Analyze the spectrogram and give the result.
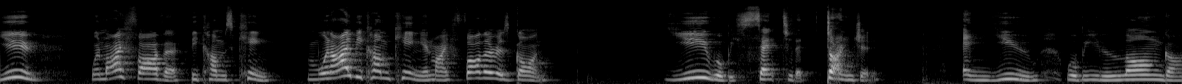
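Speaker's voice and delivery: rusty, attempted put-on British accent. A speaker, asked to read a line in a British accent, tries an attempted British accent. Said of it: "would you use like a British accent for that".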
